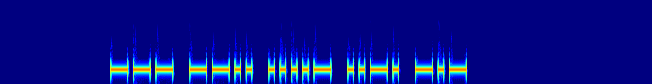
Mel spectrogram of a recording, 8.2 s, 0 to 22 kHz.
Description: Morse code, heard as a keyed tone, about 17 wpm, 700 Hz. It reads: OZ4FK
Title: DXCC-100 Call Signs - 5 Characters - Repeated 2x - 17wpm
